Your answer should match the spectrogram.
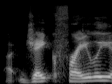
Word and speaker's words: Jake Fraley: We're gonna see Jake Fraley. Is that his name, Jeremy? – Sure. – Is that sure. Let me see. I got his name right.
